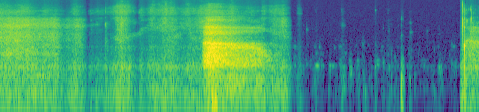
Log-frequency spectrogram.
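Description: Slow, deep breaths are drawn in and let out, ending in one long, loud exhale. Then near silence follows, broken by a couple of faint clicks.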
